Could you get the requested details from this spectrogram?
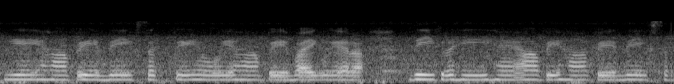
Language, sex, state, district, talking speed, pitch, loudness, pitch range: Hindi, female, Haryana, Jhajjar, 160 wpm, 215 Hz, -19 LUFS, 210-220 Hz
